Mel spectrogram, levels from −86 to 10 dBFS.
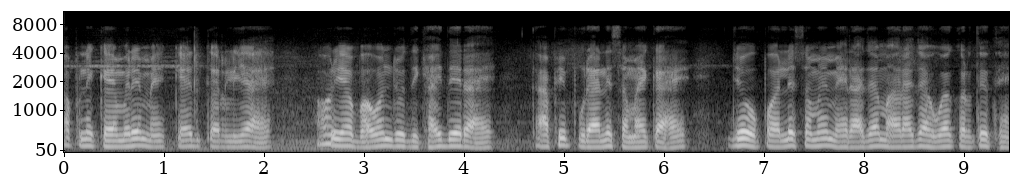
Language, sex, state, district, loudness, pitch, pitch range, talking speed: Hindi, male, Bihar, West Champaran, -15 LUFS, 135 Hz, 130-150 Hz, 185 wpm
